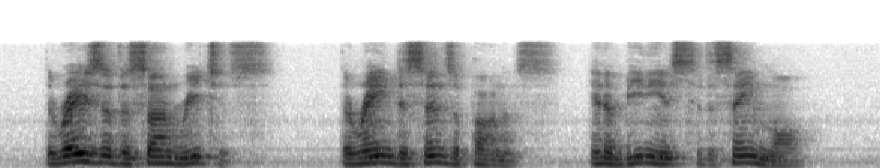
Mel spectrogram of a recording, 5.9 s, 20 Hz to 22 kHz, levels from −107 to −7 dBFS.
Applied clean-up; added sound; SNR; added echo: none; none; none; none.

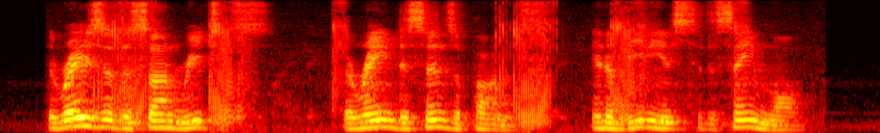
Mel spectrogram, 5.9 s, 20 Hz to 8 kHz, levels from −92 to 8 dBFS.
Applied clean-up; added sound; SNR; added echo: none; Fart; 16 dB; none.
